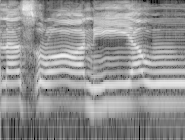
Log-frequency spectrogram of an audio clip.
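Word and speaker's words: نصرانيا: মা কানা ইব্রাহিমু একসাথে মা কানা ইব্রাহিমু ইয়াহুদিয়াও পড়ুন ইয়াহুদিয়াও ওয়ালা নাসরানিয়াও একসাথে ওয়ালা নাসর অনেকেই সদকে সিন উচ্চারণ করি সদকে সিন উচ্চারণ করলে পড়াটা শুদ্ধ হবে না আমার সাথে পড়তে হবে পড়ুন ইয়াহুদিয়াও ওয়ালা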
